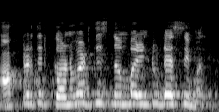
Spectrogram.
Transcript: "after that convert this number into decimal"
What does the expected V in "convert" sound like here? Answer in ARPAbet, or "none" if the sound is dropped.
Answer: V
